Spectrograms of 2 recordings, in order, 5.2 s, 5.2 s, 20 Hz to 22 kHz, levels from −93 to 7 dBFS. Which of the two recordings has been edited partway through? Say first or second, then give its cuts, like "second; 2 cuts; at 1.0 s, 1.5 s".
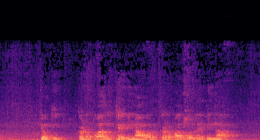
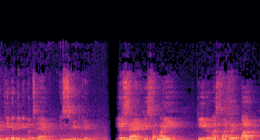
second; 1 cut; at 2.4 s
